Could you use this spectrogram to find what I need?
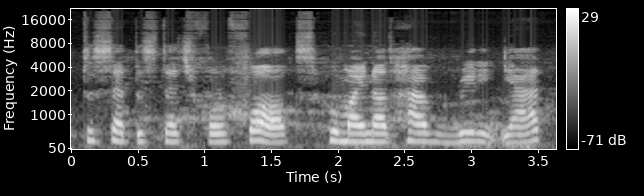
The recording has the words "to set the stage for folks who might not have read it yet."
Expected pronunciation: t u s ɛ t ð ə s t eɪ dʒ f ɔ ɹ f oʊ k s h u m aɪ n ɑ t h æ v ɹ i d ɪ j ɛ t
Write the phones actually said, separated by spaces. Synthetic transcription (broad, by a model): t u s ɛ t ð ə s t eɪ tʃ f ɔ ɹ f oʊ k s h u m aɪ n ɑ t h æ v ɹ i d ɪ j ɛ t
